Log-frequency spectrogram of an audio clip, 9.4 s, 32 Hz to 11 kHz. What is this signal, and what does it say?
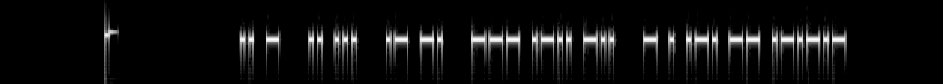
Morse code, heard as a keyed tone, about 28 wpm, 700 Hz. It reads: IT IS AN OLD TERM.
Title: Sentences from Top 1000 Words - Review Part 4 - 28wpm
